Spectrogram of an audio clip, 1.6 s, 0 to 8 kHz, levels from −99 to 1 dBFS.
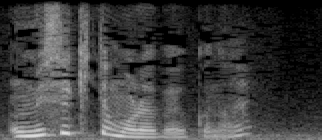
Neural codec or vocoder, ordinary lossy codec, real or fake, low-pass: none; none; real; none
